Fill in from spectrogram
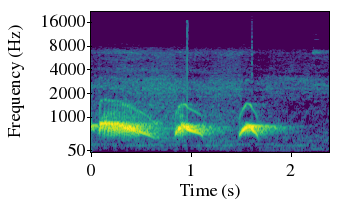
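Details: Spotted dove calling as a lure to draw replies from other doves: one drawn-out, mellow coo that slides down, then two shorter rounded coos about half a second apart, low-pitched and hollow, over a faint low hum.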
